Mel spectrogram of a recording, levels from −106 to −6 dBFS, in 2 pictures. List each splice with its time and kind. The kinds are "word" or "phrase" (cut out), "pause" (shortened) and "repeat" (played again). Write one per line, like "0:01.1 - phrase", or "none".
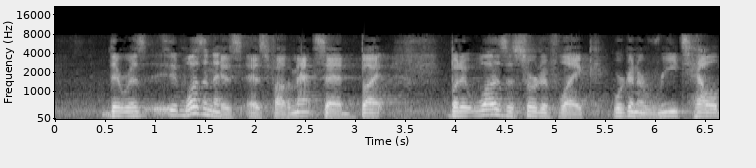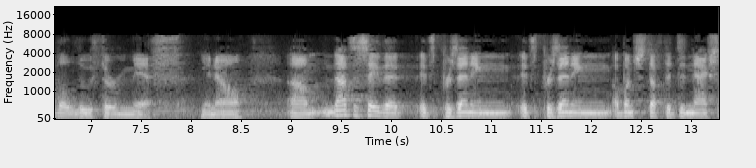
0:01.7 - word
0:05.5 - pause
0:08.0 - pause
0:11.2 - repeat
